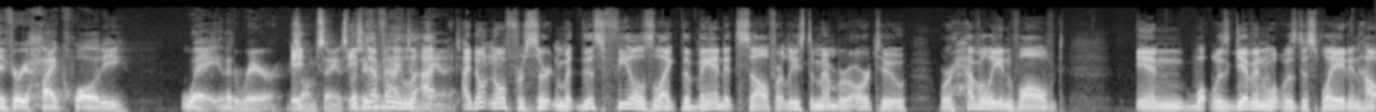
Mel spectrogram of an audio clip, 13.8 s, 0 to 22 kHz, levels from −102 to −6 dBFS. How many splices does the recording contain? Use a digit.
2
